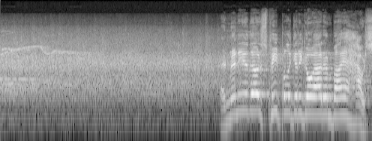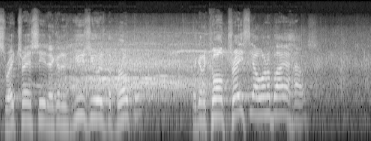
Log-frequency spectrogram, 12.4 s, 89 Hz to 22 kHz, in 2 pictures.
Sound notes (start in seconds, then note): 0.0 applause; 6.8 applause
